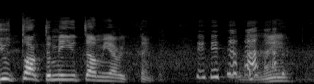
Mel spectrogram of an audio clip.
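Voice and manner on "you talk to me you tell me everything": put-on higher-pitched, louder, heavy Jamaican accent. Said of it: "But I can be Jamaican".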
